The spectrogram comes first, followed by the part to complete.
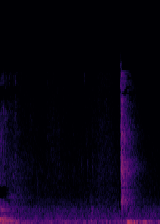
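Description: A man's exclamation ends at the start, then a quiet room, and about a second and a half in a single sharp click followed by a brief low vocal sound.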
